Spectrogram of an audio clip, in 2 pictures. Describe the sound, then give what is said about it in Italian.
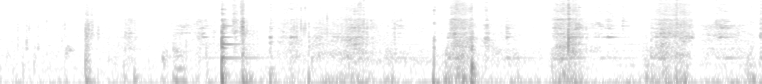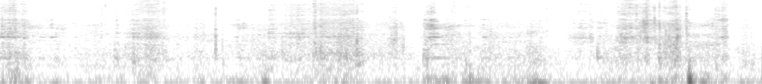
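Quiet scraping and tapping as a hammer digs into soil and the earth is carried out, with irregular gritty scrapes and occasional sharper knocks repeating throughout, no voices. “Con il martello o altri strumenti scava ancora, porta fuori la terra”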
